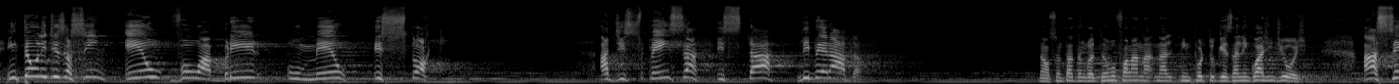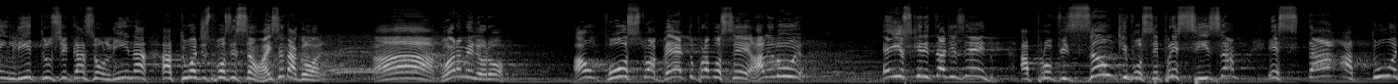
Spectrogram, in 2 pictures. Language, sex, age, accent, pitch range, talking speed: English, male, 40-59, Brazilian, 210-335 Hz, 140 wpm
